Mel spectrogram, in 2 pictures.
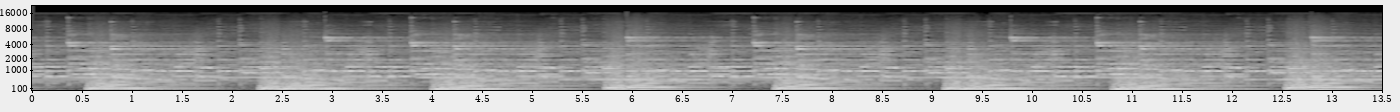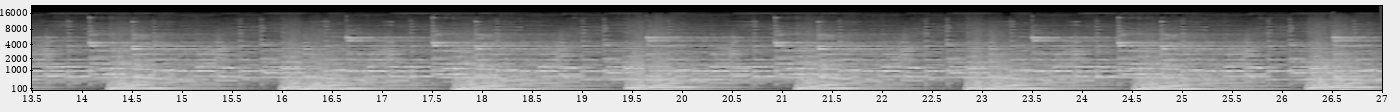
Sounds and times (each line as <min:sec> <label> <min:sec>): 0:00.0 choir sound 0:27.0
0:00.0 orchestral elements 0:27.0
